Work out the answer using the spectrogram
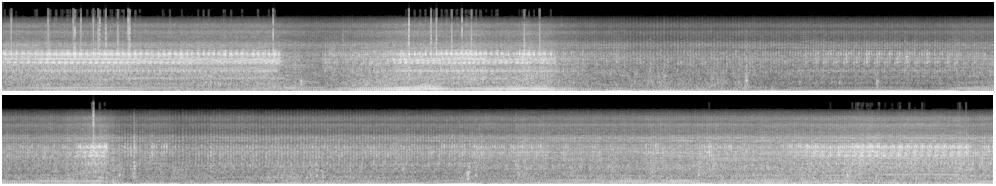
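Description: Land Rover engine running while the vehicle crawls over rough off-road ground, the revs rising and falling, with a louder, higher droning whine during three hard pulls, near the start, about a quarter of the way in and near the end. A single sharp knock sounds just past halfway.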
